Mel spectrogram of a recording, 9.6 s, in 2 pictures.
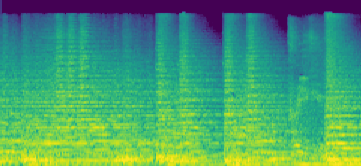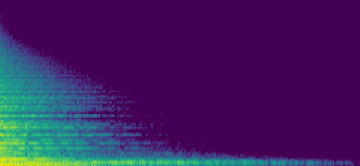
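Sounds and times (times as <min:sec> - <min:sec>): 
music without choir: 0:00.0 - 0:06.5.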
